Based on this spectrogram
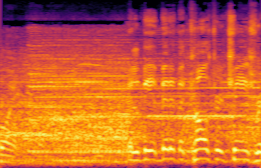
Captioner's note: applause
